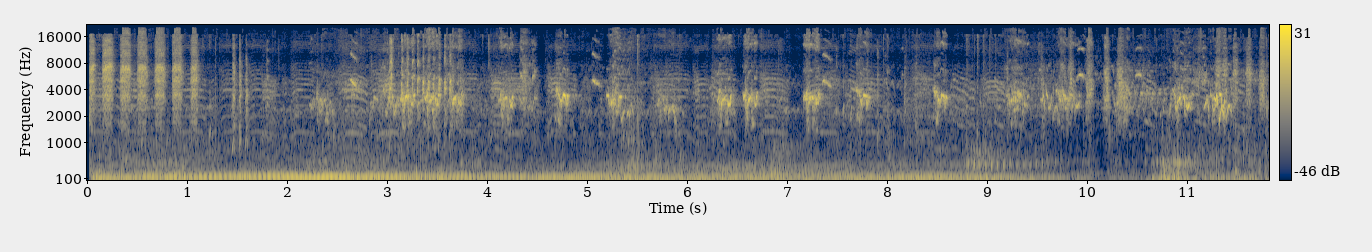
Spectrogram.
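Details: Flock of budgerigars eating food: busy, overlapping chirps and short warbled notes, with a steady low hum underneath.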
